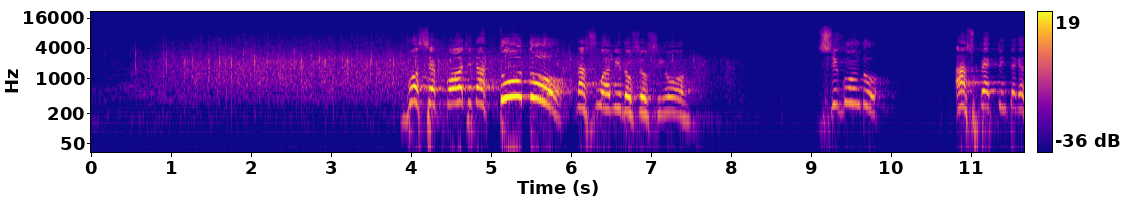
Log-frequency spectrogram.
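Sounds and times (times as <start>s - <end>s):
audience applauding: 0.1s - 8.5s
speech: 3.9s - 7.6s, 9.1s - 9.9s, 10.8s - 11.6s.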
